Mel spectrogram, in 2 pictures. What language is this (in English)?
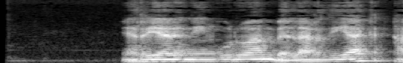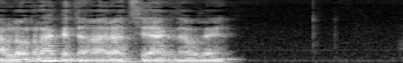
Basque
